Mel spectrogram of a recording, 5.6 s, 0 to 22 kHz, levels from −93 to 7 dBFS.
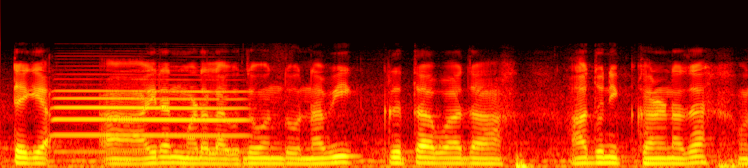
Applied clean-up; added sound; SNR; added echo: none; Wind instrument, woodwind instrument; 2 dB; none.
